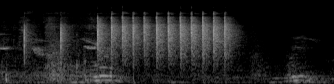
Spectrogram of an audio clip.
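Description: Plastic clacker balls knock together in a fast, rapid rhythm.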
